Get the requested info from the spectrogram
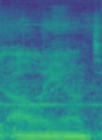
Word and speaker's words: Aliante: Did I pronounce that correctly? – It's Aliante.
